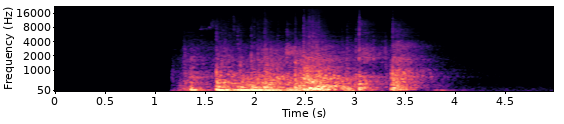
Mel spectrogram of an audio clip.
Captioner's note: falling noises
